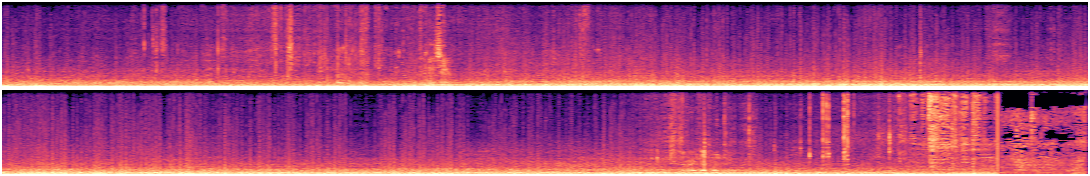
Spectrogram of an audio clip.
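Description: A car drives along a motorway with a loud, steady low rumble of road noise.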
